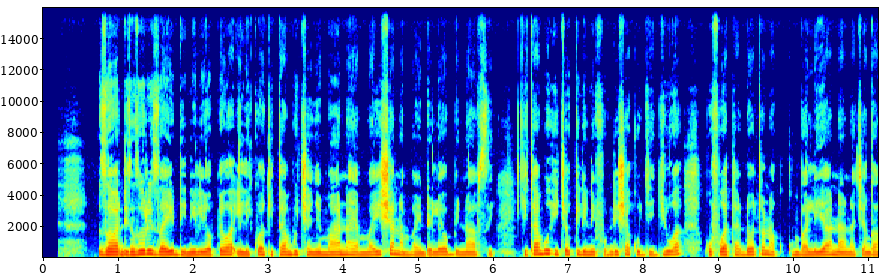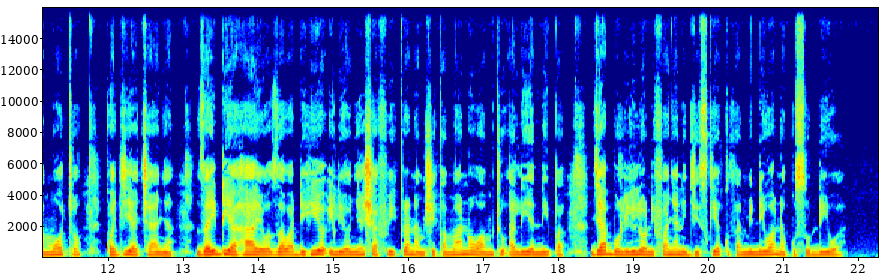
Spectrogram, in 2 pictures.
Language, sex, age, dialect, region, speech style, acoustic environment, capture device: Swahili, female, 25-34, Kenya - Nairobi Sheng-influenced, Kenya, focused, appliances, mobile / Linux / Chrome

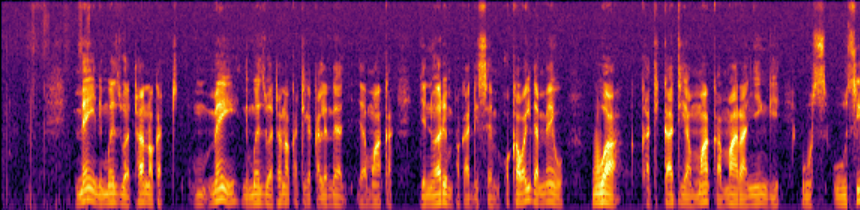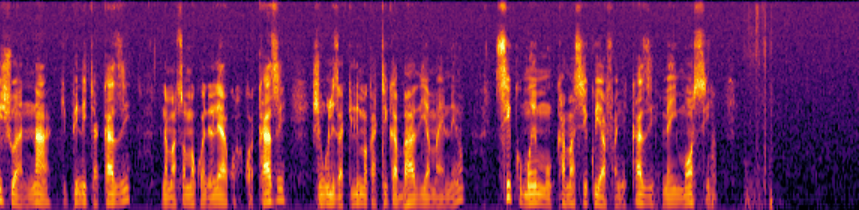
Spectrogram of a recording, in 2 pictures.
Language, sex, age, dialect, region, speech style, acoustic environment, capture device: Swahili, male, 25-34, Kenya - Mombasa, Kenya, happy, silence, desktop / Windows / Chrome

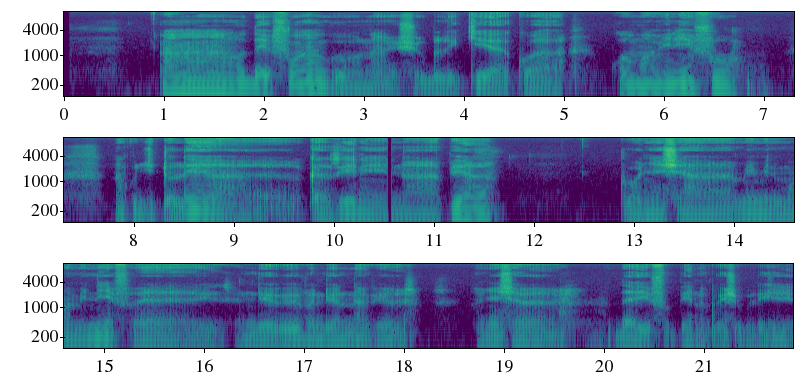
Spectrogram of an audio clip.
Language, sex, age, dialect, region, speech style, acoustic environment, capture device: Swahili, male, 25-34, Kenya - Nairobi Sheng-influenced, Kenya, anxious, nature, mobile / Linux / Chrome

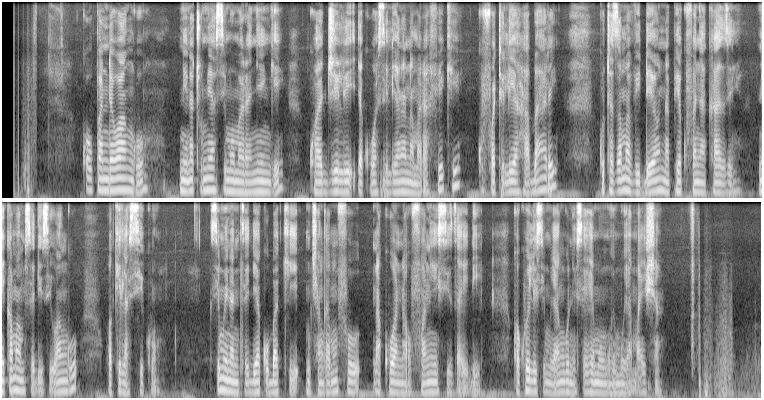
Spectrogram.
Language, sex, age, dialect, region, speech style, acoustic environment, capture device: Swahili, male, 18-24, Kenya - Mombasa, Kenya, excited, silence, mobile / Linux / Chrome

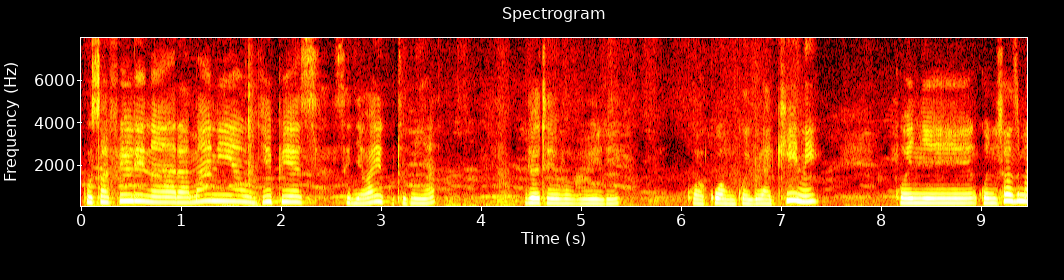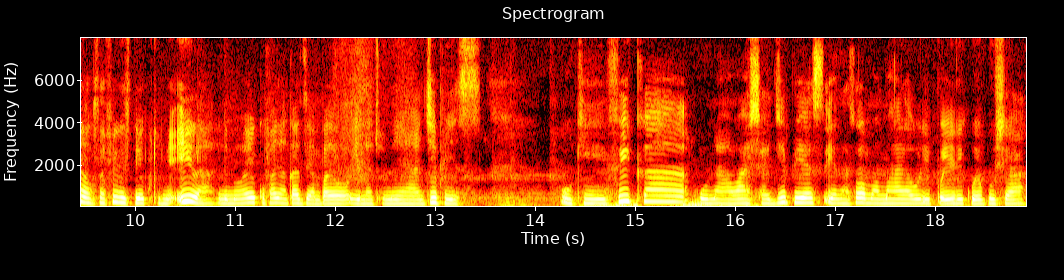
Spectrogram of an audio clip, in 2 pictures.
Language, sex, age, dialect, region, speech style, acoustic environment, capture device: Swahili, female, 18-24, Kenya - Nairobi Sheng-influenced, Kenya, relaxed; focused, silence; nature, mobile / Linux / Chrome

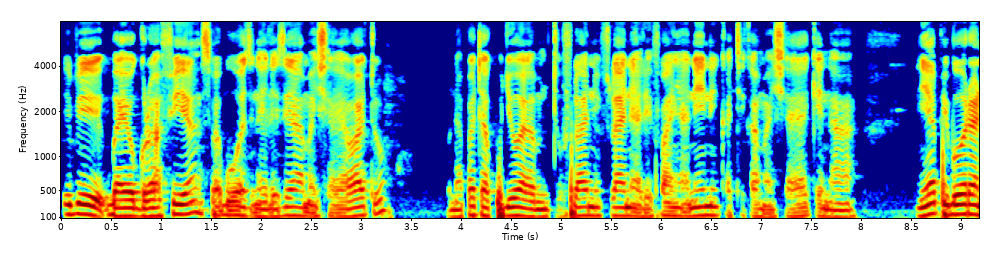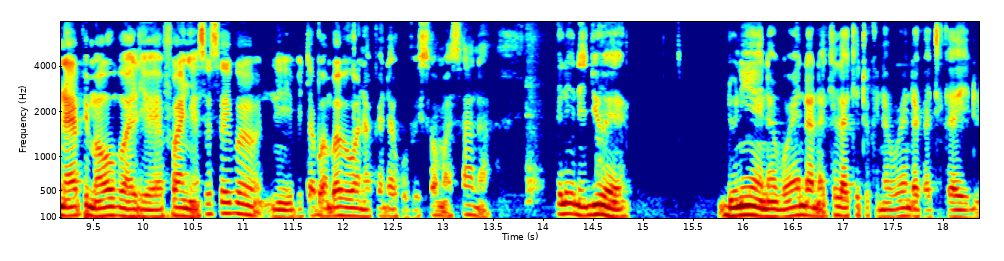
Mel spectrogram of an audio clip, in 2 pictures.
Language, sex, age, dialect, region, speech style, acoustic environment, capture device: Swahili, male, 25-34, Kenya - Mombasa, Kenya, relaxed, nature, mobile / Linux / Chrome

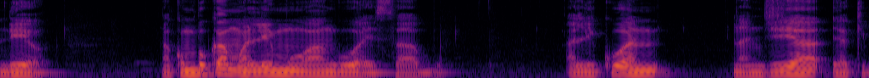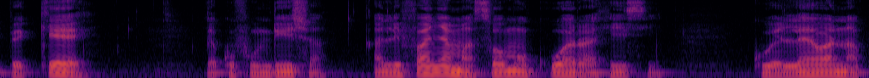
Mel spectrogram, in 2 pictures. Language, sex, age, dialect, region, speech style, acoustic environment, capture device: Swahili, male, 25-34, Kenya - Nairobi Sheng-influenced, Kenya, relaxed, music, desktop / Windows / Chrome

